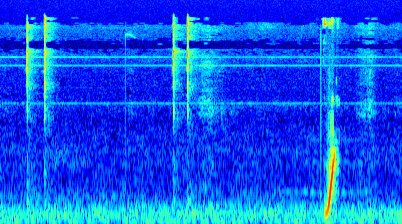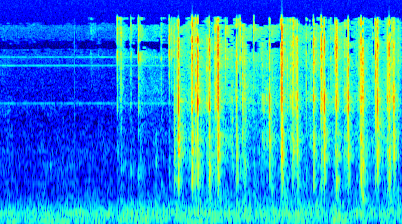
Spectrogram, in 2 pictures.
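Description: A single short 'bloop' that rises quickly in pitch, the loudest sound, about two and a half seconds in. Near the end comes a quick run of typing on a laptop keyboard, lasting about a second and a half.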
